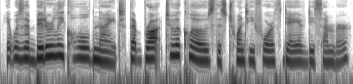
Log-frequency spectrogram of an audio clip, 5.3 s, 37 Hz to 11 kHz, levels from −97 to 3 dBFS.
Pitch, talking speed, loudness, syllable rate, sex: 195 Hz, 190 wpm, -18 LUFS, 4.5 syllables/s, female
